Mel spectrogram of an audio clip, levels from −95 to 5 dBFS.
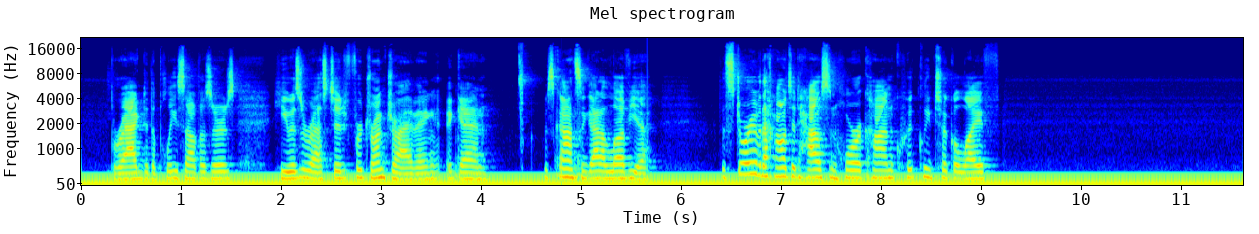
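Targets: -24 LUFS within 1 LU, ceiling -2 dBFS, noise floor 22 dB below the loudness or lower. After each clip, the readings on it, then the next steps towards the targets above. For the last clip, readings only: dropouts 2; longest dropout 4.1 ms; hum 60 Hz; harmonics up to 300 Hz; hum level -29 dBFS; loudness -29.0 LUFS; peak -9.0 dBFS; loudness target -24.0 LUFS
-> interpolate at 4.8/5.66, 4.1 ms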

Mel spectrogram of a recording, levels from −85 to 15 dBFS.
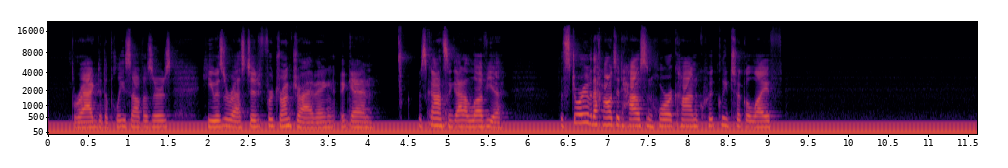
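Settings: dropouts 0; hum 60 Hz; harmonics up to 300 Hz; hum level -29 dBFS
-> notches 60/120/180/240/300 Hz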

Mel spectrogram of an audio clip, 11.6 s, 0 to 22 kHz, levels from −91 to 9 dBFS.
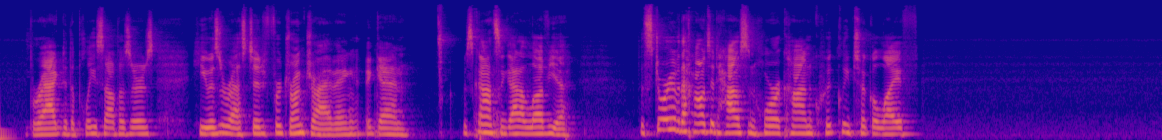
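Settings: hum none; loudness -29.5 LUFS; peak -10.0 dBFS; loudness target -24.0 LUFS
-> gain +5.5 dB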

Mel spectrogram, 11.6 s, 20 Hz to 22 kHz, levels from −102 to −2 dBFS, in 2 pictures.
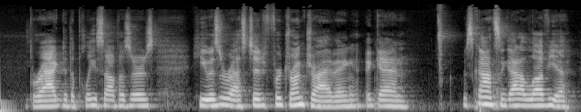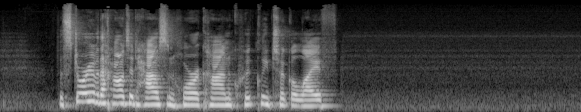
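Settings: loudness -24.0 LUFS; peak -4.5 dBFS; noise floor -62 dBFS

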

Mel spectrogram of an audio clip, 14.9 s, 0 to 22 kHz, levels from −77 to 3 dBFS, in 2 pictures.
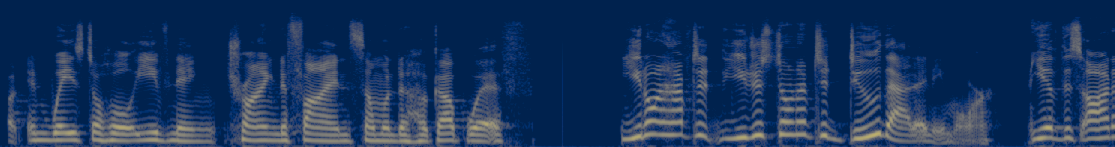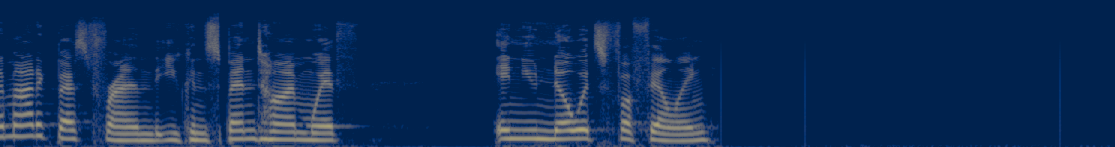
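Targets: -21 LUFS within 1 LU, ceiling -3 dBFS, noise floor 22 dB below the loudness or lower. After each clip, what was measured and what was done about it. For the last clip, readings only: clicks 6; loudness -28.5 LUFS; peak -13.5 dBFS; loudness target -21.0 LUFS
-> de-click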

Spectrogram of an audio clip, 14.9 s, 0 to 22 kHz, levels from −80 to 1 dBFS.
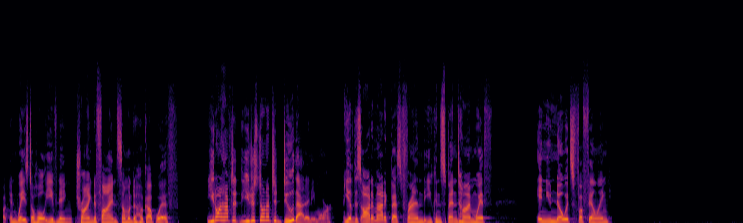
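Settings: clicks 0; loudness -28.5 LUFS; peak -13.5 dBFS; loudness target -21.0 LUFS
-> gain +7.5 dB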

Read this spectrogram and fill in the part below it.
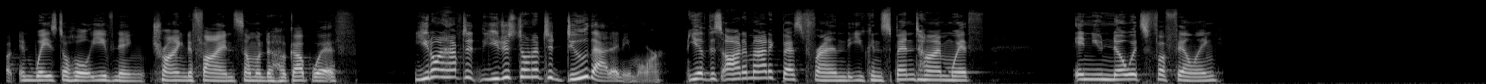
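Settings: loudness -21.0 LUFS; peak -6.0 dBFS; noise floor -71 dBFS

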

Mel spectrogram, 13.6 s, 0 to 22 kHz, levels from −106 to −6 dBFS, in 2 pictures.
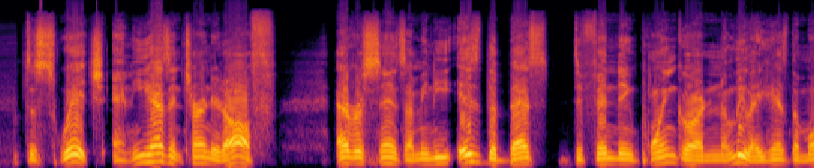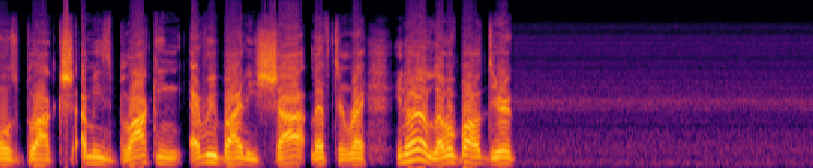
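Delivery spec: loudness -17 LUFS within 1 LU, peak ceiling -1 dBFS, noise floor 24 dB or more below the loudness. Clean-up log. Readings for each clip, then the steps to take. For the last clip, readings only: clipped 1.6%; flat tops at -14.0 dBFS; loudness -23.5 LUFS; peak -14.0 dBFS; loudness target -17.0 LUFS
-> clip repair -14 dBFS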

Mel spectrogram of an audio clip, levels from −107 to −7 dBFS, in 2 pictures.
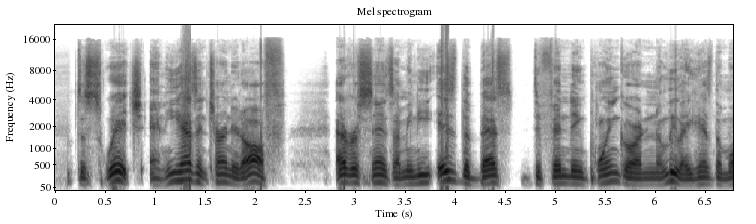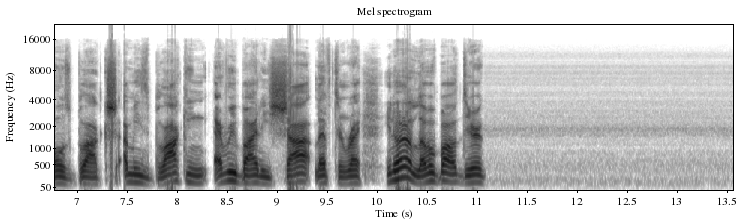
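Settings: clipped 0.0%; loudness -22.5 LUFS; peak -5.0 dBFS; loudness target -17.0 LUFS
-> gain +5.5 dB; limiter -1 dBFS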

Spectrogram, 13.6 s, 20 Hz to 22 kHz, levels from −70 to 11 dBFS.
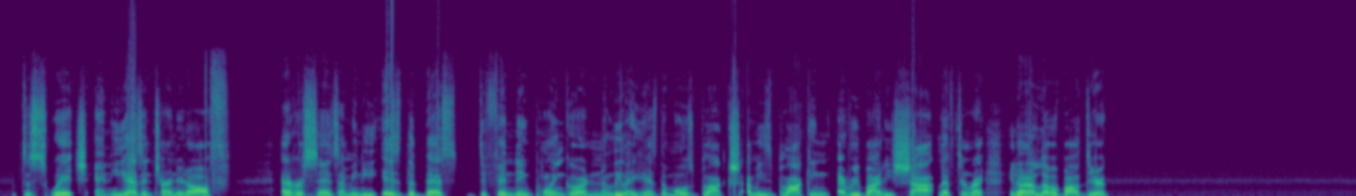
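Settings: loudness -17.0 LUFS; peak -1.0 dBFS; noise floor -59 dBFS

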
